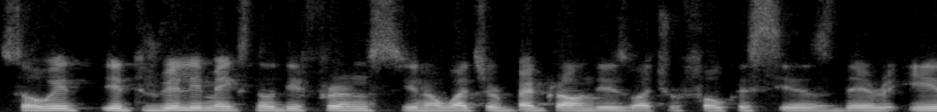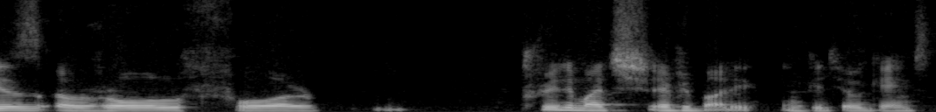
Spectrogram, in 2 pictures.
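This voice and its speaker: This is a man with an unremarkable speaking voice, pitched medium. He talks at a moderate pace with fairly even intonation. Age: 30s. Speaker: company regional director. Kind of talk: casual interview.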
